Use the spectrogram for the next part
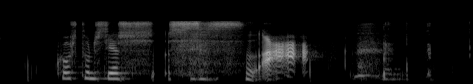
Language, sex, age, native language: Icelandic, female, 18-19, Icelandic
